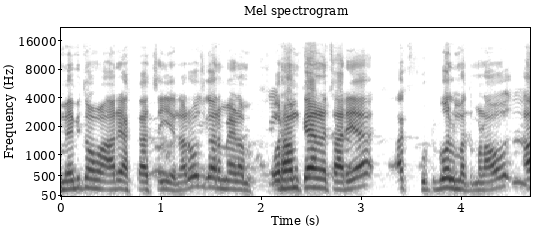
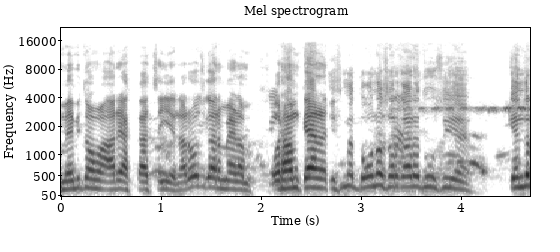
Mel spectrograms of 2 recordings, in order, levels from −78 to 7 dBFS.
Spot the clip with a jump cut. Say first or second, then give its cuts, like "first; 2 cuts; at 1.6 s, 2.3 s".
second; 1 cut; at 2.7 s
